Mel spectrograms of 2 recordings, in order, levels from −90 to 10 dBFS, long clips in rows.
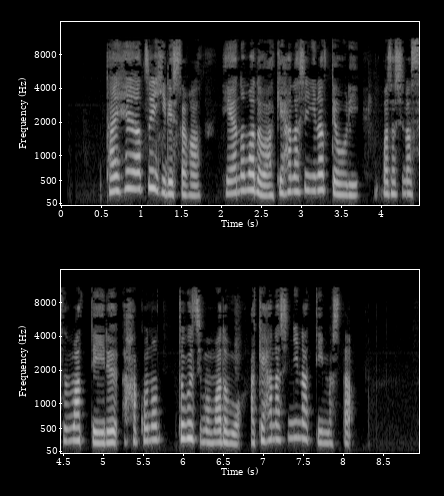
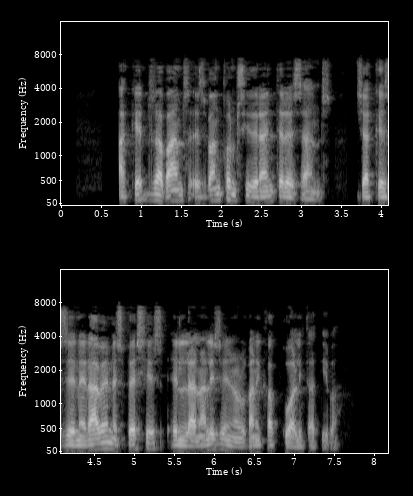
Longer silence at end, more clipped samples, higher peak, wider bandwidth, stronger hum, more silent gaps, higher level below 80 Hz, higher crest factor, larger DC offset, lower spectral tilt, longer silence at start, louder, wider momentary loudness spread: first, 0.85 s vs 0.65 s; neither; about the same, -6 dBFS vs -4 dBFS; first, 11.5 kHz vs 7.8 kHz; neither; second, none vs 3.58-3.69 s; second, -78 dBFS vs -64 dBFS; about the same, 18 dB vs 20 dB; neither; about the same, -3.5 dB/octave vs -4 dB/octave; second, 0.55 s vs 0.75 s; about the same, -25 LUFS vs -23 LUFS; second, 8 LU vs 12 LU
